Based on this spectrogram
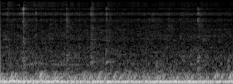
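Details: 2000-2003 Lexus LS430 3UZ-FE VVT-i V8 idling on a new engine harness test, injectors pulled one by one. A low, uneven, stumbling beat with a periodic missing pulse marks the misfire from an unplugged injector.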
